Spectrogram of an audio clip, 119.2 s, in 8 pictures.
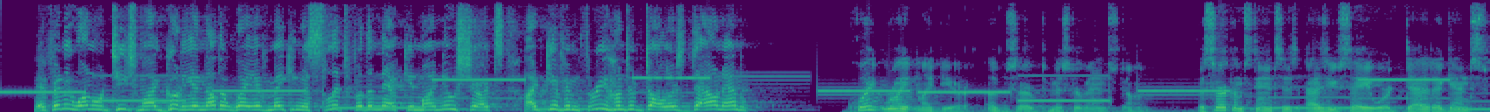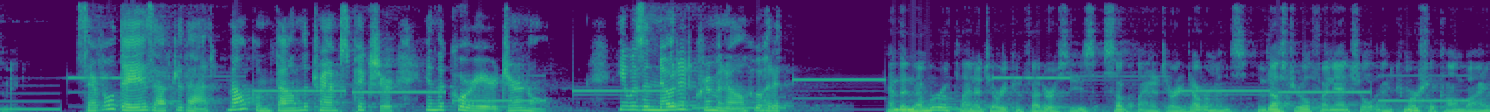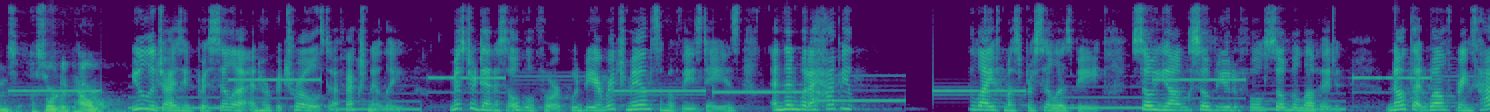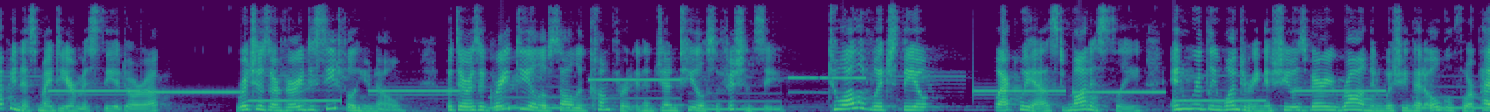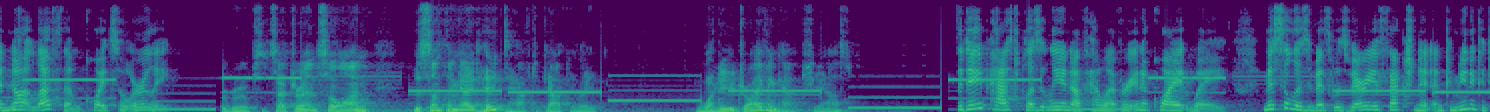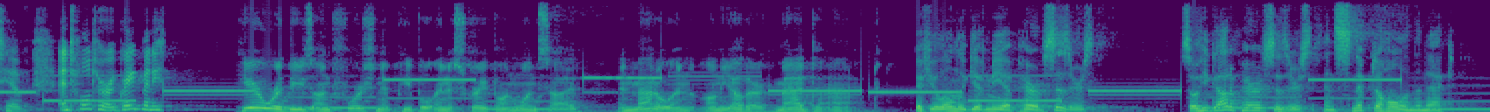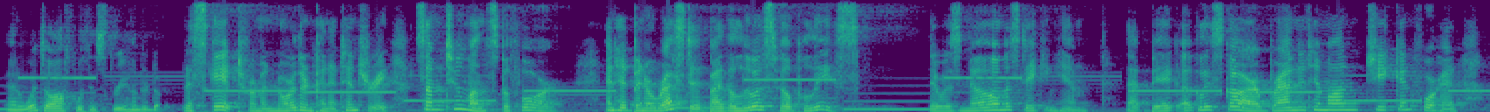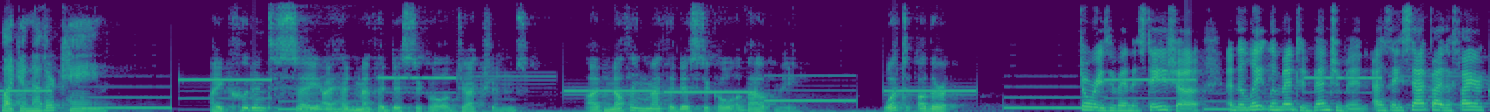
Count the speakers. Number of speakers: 5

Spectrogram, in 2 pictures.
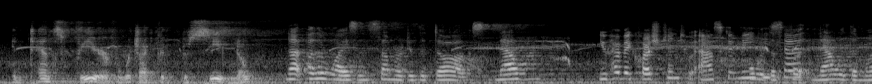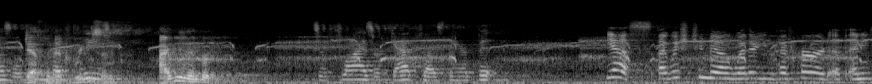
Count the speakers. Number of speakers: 3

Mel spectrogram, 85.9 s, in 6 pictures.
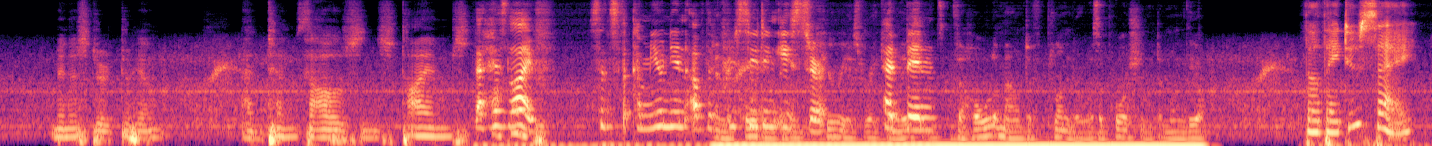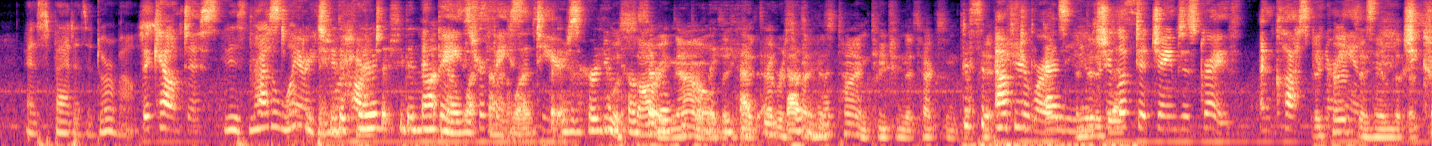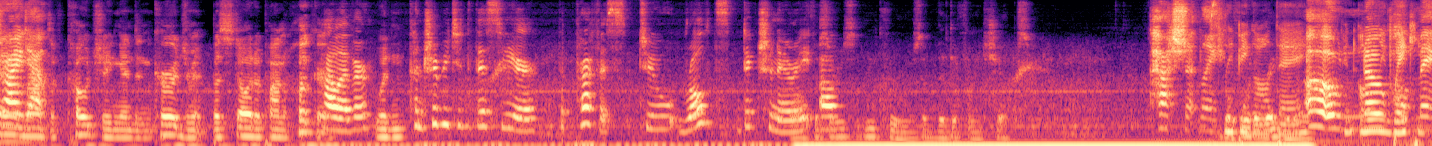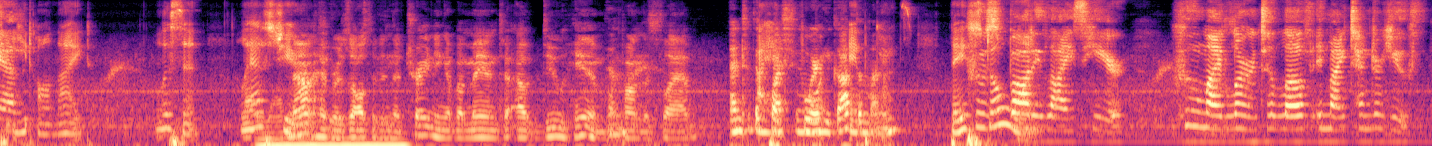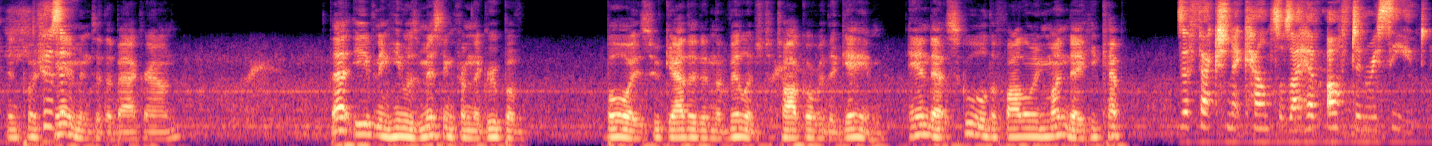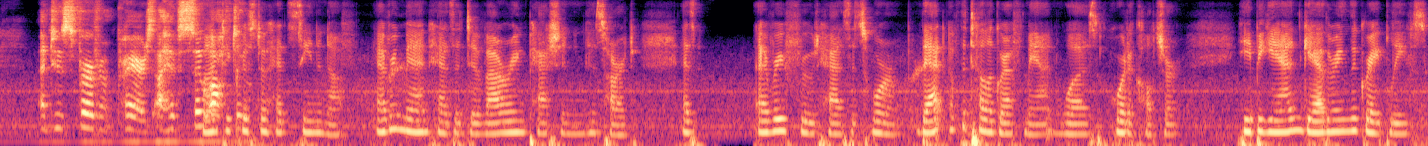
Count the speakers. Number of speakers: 7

